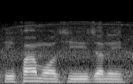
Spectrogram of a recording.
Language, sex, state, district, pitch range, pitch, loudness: Chakma, male, Tripura, Dhalai, 125-130 Hz, 125 Hz, -16 LUFS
